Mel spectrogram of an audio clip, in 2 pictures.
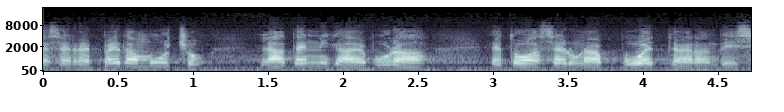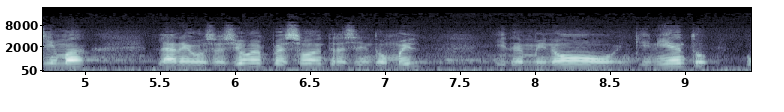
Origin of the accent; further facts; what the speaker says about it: Cuba; Bueno, un gran saludo a mi pueblo. Pronto estaré por allá ayudando a Judo Kickboxing, a las artes marciales mixtas cubanos.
